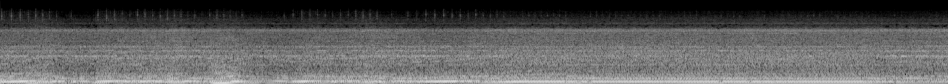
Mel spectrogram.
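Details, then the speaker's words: 1990 Honda EF hatch on a jump starter, just after a blown head gasket was replaced, with the radiator still busted and leaking coolant. It starts and holds a steady idle with a few clean revs, and no knocking, ticking or misfire; healthy. "and it seems to be running pretty decent the only thing is it needs that radiator"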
